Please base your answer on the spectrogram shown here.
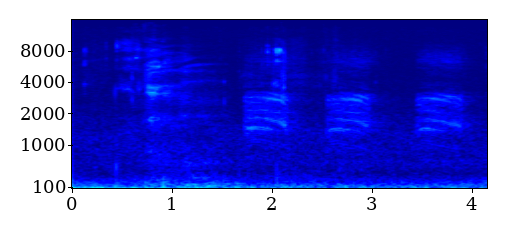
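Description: A crow caws three or four times at a distance, harsh calls in even succession over steady low rumbling background noise, faint and outdoors.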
